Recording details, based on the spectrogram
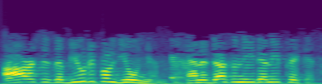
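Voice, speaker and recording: A woman acting a patient, wry wife in 1940s radio comedy style, dry, soothing and gently teasing. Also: high-pitched, brisk, natural voice. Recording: tinny, noisy old-time radio recording.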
